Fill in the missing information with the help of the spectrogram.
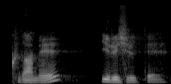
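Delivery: ordinary delivery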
